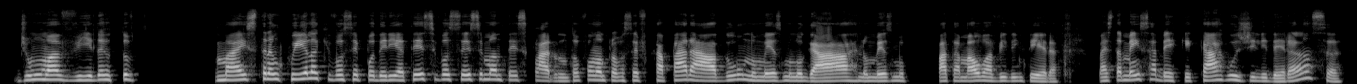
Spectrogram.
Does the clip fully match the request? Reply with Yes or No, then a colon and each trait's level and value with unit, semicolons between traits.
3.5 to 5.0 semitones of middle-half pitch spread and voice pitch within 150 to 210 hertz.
Yes: average, 4.5 semitones; high, 190 Hz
